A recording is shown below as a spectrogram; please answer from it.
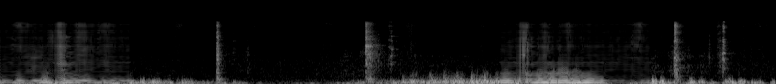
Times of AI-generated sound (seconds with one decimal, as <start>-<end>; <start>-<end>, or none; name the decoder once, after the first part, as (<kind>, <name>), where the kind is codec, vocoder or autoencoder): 0.0-1.3 (vocoder, BigVGAN v2); 5.0-6.5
